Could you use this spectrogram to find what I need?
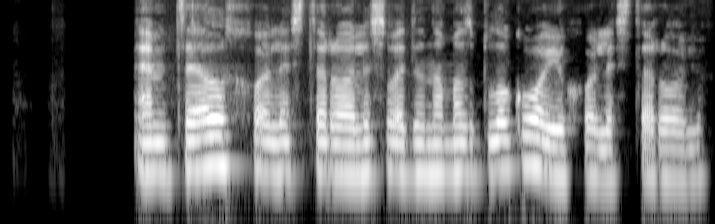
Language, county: Lithuanian, Šiauliai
